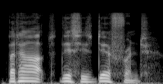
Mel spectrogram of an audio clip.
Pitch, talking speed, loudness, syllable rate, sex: 125 Hz, 185 wpm, -17 LUFS, 5.2 syllables/s, male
